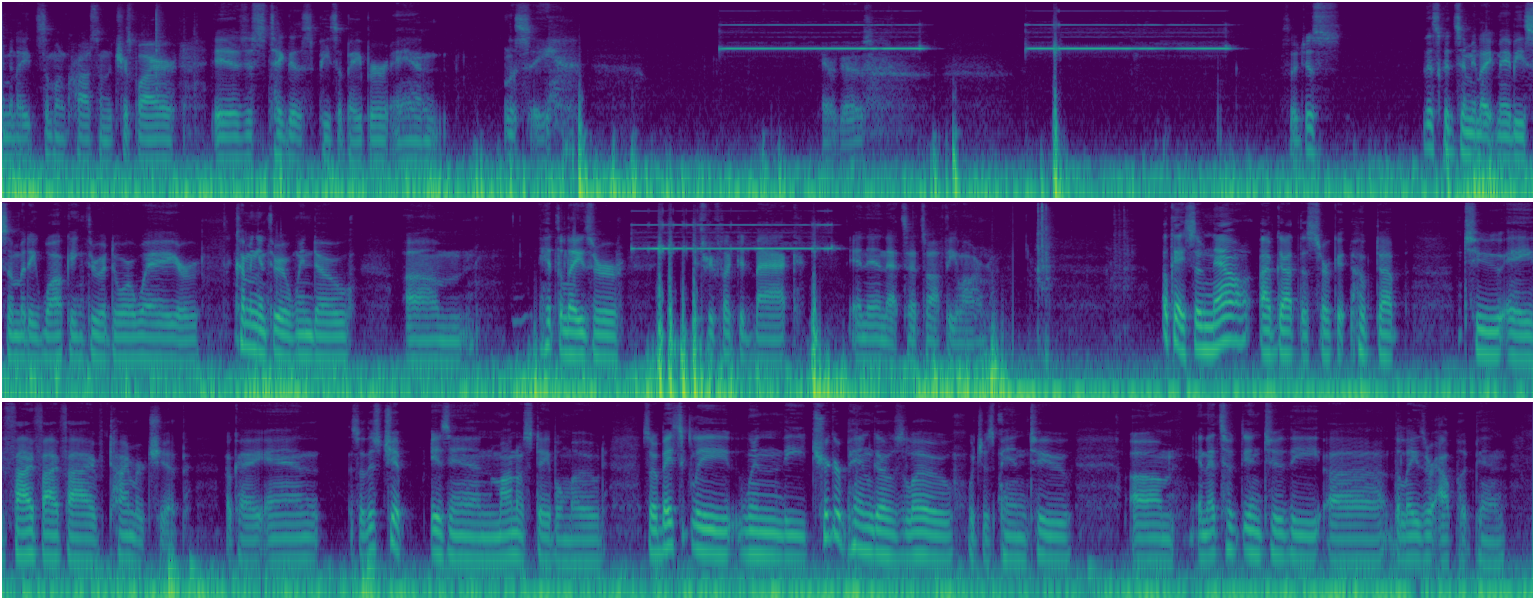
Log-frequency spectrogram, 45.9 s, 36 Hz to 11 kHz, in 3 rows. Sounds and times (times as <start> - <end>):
Speech: 0.0 - 4.4, 5.0 - 5.8, 8.2 - 8.8, 12.8 - 13.4, 14.2 - 18.8, 19.4 - 20.0, 20.7 - 21.6, 22.2 - 25.3, 26.9 - 29.3, 29.9 - 45.7.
